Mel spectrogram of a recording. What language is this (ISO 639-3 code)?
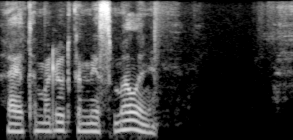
rus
